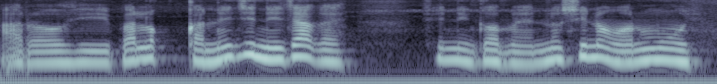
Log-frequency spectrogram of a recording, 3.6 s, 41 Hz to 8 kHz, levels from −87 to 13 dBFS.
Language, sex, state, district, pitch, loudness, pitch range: Chakma, female, Tripura, Unakoti, 180 Hz, -18 LUFS, 165-205 Hz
